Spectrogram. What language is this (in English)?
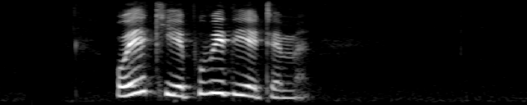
Sinhala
